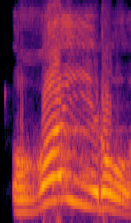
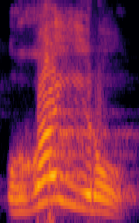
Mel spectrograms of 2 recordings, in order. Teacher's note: Ru tu tebal lah tu. Jangan baca nipis. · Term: ra tafkhim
